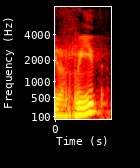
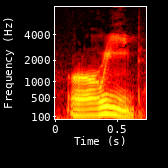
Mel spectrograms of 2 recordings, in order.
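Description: First: "read" with a rolled Spanish R; wrong Spanish R. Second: "Read" with a held English R, no trill. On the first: Teacher shows learners what to avoid, mispronunciation demo. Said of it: "ni read". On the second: Teacher corrects the rolled R, pronunciation demo. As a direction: draw out a smooth untrilled R in "Read". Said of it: "ese sonido, ¿ok?". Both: Shown as a demonstration.

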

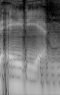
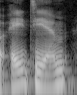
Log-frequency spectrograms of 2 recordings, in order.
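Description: First: "A T M" with T tapped like "ay-dee-em"; softened T, wrong. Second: "A T M" with a crisp full T; hard T. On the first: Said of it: "ahí no se dice". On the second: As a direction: keep the T hard in "A T M". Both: Shown as a demonstration.

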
